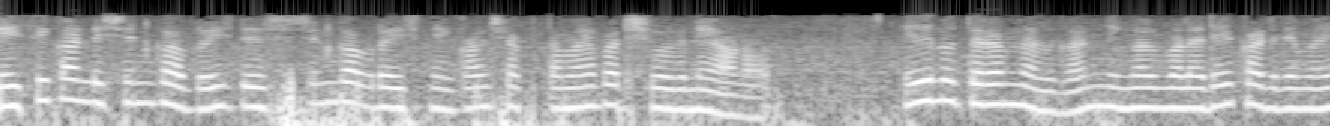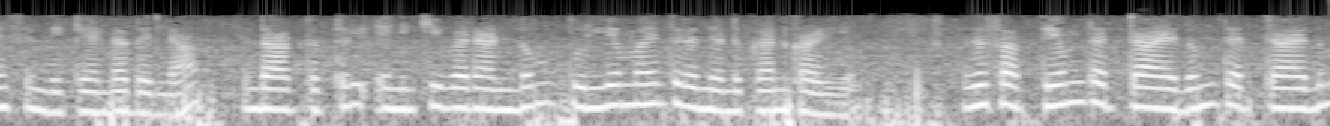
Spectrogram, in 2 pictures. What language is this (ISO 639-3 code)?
mal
